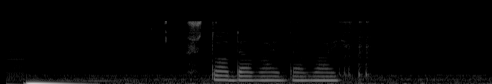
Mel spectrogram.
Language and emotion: Russian, sad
